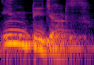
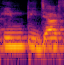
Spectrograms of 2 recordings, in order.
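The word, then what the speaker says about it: integers: পূর্ণ সংখ্যা ইংরেজিতে বলে ইন্টিজারস এন টি জি আর এস ইন্টিজারস ইন্টিজার বলে না কেউ নামটা ইন্তেজারও উচ্চারণ হতে পারে বাট আমরা ইন্টিজারস উচ্চারণ করবো এটা ইন্টিজারকে স্ক্রিপ্ট জেড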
